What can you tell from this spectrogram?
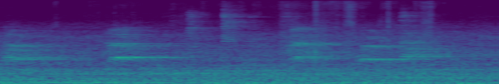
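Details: Papillon dog giving a few short, thin, tonal yips, four brief cries spread over under four seconds, set against a steady low hum and background noise.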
